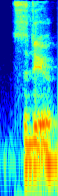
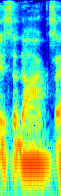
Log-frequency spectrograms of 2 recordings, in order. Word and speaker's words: Seydoux: Seydoux, thank you. I thought I was going to say Sadox.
